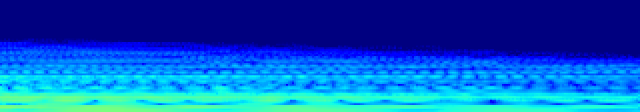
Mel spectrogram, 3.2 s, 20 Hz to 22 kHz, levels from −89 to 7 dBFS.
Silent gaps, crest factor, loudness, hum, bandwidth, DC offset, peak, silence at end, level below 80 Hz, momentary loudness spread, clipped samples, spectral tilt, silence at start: none; 14 dB; -43 LUFS; none; 5.6 kHz; 0.3%; -26 dBFS; 0 s; -86 dBFS; 8 LU; under 0.1%; -6 dB/octave; 0 s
